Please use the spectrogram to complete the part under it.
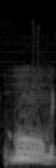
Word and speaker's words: Mumm: Moom, it's spelled M-U-M-M for those who don't drink champagne, and you may want to try it because it is fantastic.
